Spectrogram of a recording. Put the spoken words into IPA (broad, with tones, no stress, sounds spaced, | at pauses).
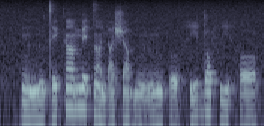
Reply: k͡p ũ˨ n u˨ t e˨˦ k ã˦ m e˦ t ã˦˨ j a˨˦ ʃ a˧ b ũ˨ l ũ˧ | o˨ h i˨˦ d ɔ˦ f i˧ h ɔ˧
